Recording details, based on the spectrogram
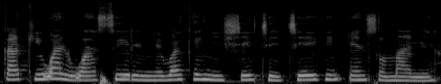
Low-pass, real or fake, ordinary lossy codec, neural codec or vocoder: none; fake; none; codec, 44.1 kHz, 2.6 kbps, SNAC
